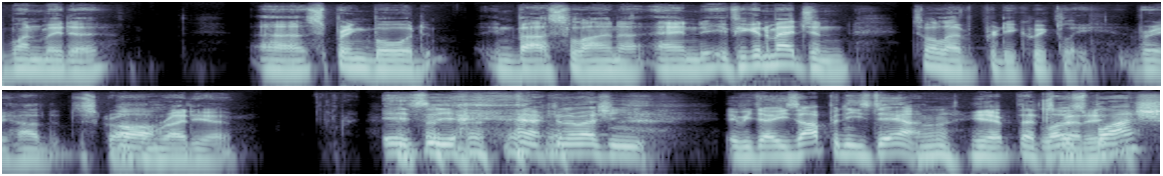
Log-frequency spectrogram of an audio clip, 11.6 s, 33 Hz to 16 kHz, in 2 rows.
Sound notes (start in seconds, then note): 7.7 laughter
